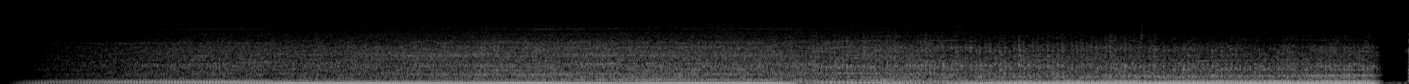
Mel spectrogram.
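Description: Forklift running as it carries a pallet, a steady low engine drone that fades in at the start. The note shifts about three seconds in and dips briefly about eight seconds in.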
